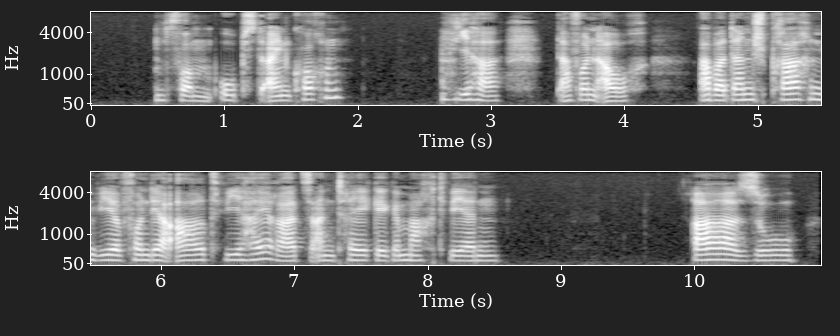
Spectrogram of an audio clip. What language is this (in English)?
German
